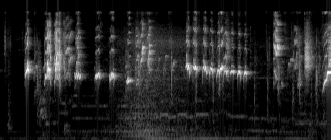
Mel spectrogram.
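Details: Gotri green leafbird meeting a young wild green leafbird: sharp high chirps and short whistles repeated at uneven intervals, partly over a low rumbling background noise in the middle of the recording.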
